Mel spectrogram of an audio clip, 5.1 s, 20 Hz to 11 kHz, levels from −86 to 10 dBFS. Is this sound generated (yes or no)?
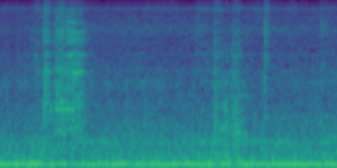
yes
